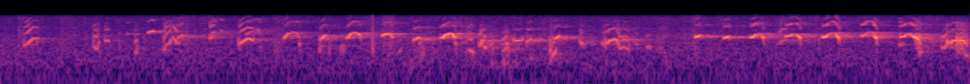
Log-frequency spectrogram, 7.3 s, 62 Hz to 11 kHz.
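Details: Five Maltese puppies, 23 days old, playing together indoors; a dense overlapping chorus of high, squeaky whimpers and yips with bent, falling pitch, several voices at once, coming in rapid irregular bursts.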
